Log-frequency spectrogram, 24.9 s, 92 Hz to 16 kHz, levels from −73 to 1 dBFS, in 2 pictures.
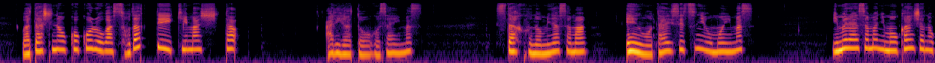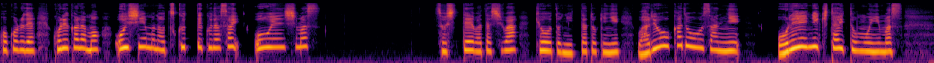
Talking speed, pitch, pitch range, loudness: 250 characters per minute, 270 Hz, 240-315 Hz, -19 LUFS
